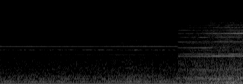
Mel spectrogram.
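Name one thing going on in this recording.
A jet engine roars louder as it powers up.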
